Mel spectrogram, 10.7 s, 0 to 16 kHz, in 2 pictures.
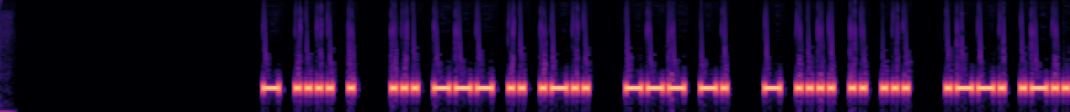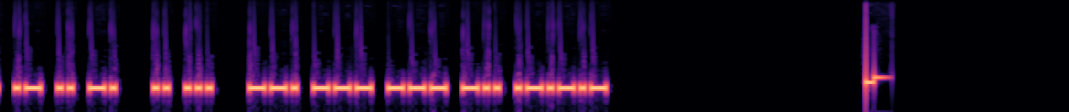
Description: Morse code, heard as a keyed tone, about 41 wpm, 700 Hz. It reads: THE SOIL ON THIS PLAIN IS GOOD.
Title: Sentences from Top 1000 Words - Review Part 4 - 45wpm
